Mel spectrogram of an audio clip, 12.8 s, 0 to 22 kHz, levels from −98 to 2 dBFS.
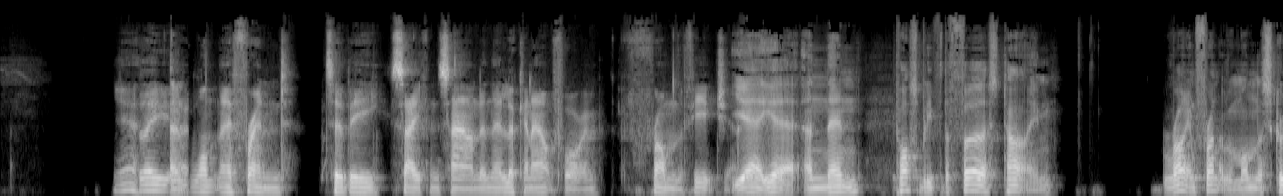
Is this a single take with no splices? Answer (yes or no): no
